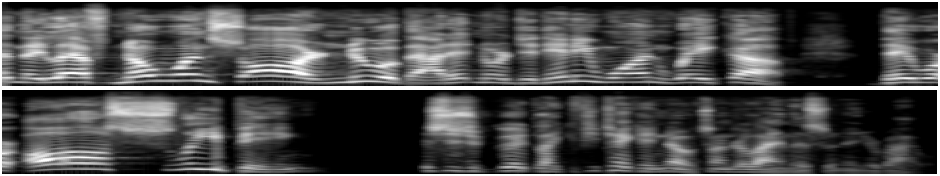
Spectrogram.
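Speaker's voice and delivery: ordinary delivery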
